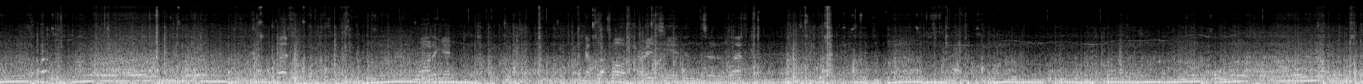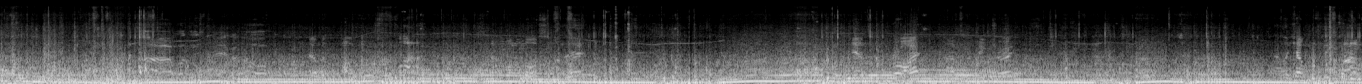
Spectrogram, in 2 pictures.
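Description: An off-road vehicle's engine revs hard, rising and falling.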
